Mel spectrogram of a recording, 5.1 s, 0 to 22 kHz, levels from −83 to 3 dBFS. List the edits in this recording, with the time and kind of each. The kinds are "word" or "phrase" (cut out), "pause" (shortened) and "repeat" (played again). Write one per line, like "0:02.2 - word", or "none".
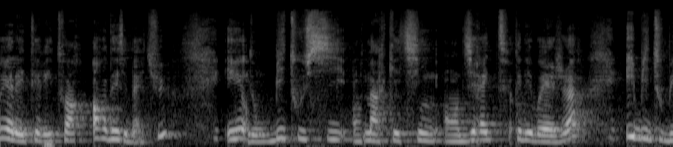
0:00.9 - word
0:01.9 - phrase
0:02.7 - word
0:03.3 - word
0:03.9 - word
